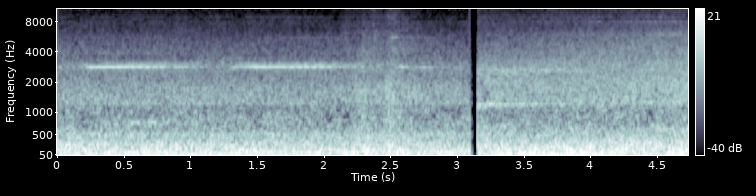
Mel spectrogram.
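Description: An LRT Jabodebek light rail train runs between Harjamukti and Dukuh Atas, heard from inside as a steady loud rolling rumble with a faint high electric whine and a brief click near the end.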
